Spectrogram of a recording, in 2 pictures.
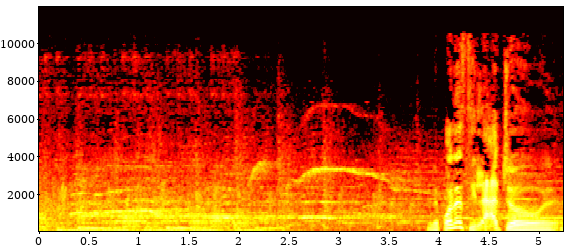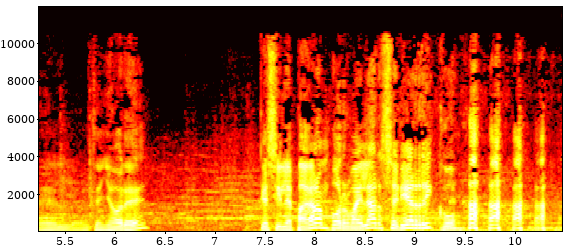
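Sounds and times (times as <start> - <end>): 
stadium crowd applauding: 0.0 - 10.4
speech: 3.9 - 6.4, 7.4 - 10.4
laughter: 9.1 - 10.4.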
